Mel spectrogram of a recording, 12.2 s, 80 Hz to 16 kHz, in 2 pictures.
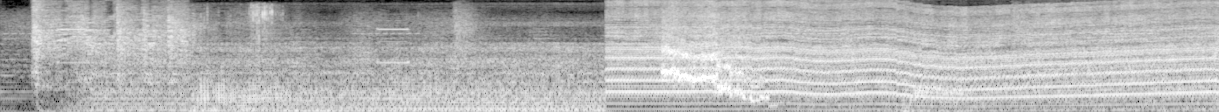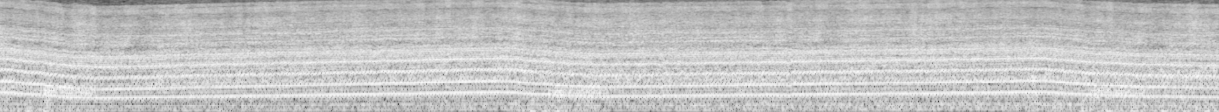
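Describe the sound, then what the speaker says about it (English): A straight-piped G35 with a tired VQ engine in the Greenville driving game revs hard and pulls through rising and falling gears, a loud, raspy exhaust drone with a brief tire squeal early on. "Let's see how well this tired, straight-piped VQ can move."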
